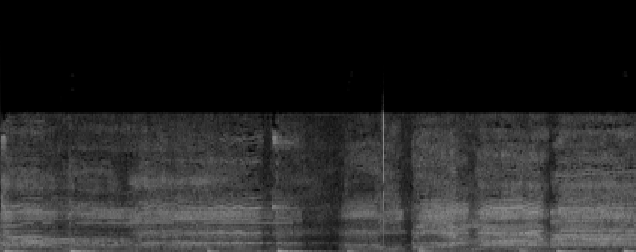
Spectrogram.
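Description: A voice chanting in a slow, wavering melodic line, with a few low drum strokes at irregular intervals beneath it.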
